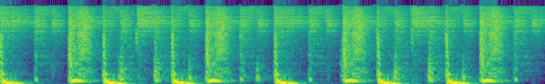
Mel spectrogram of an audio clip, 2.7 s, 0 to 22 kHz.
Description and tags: mother of all
2 bar drum and bass loop 175bpm
hat, 2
